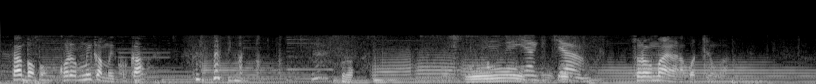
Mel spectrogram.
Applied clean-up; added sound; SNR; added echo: none; Cupboard open or close; 12 dB; none.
